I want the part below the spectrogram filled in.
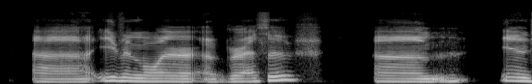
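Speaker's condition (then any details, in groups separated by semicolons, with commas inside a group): Congenital muscular dystrophy; uses ventilator, goes out downtown independently with ventilator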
